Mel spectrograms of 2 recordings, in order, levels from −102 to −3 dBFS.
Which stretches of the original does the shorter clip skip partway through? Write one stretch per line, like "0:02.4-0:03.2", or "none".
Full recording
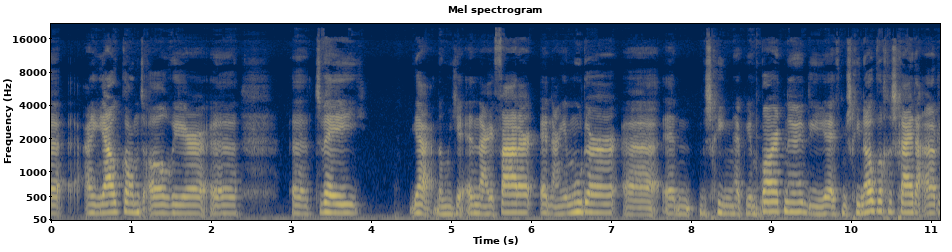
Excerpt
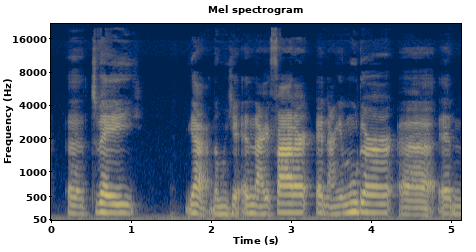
none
